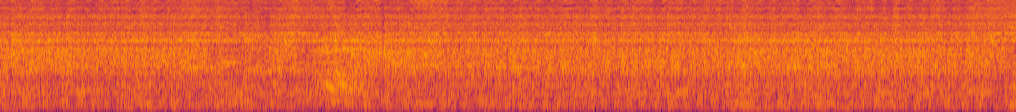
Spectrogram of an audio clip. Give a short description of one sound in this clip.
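Loud arcade game music plays with a driving beat.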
